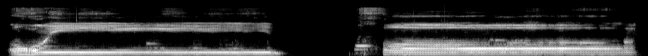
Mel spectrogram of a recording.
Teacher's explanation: اور چوتھا مخرج ہے جو ادنا حلق سے ادا ہوتا ہے، یعنی کہ حلق کے اوپر والے حصے سے۔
